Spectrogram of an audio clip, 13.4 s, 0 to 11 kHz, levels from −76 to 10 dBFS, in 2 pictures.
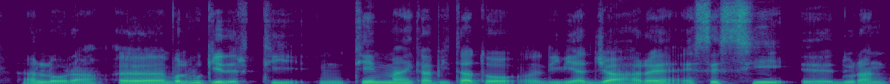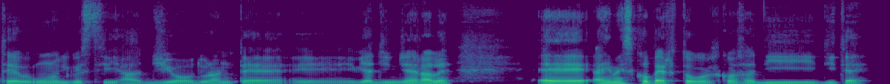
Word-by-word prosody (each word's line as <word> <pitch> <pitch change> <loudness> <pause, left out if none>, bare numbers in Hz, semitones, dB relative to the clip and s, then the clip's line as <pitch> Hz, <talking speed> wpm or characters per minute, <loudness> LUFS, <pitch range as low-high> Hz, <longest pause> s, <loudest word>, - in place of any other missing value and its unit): Allora, 70 0 0
uhm, 85 -2 +5
volevo - - +1
chiederti: 75 -1 -2
mhmm, 85 -3 -6
ti 135 - +1
è - - +5
mai 120 -7 +2
capitato, 85 -2 +1
uhm, 75 - -5
di 75 +2 -7
viaggiare? 75 +3 +2
E, - - -5
se 120 +6 0
sì, 145 +5 -1
ehm, 85 -4 -3
durante 85 +1 -1
uno 80 +1 -1
di 80 - -4
questi 80 -1 -6
viaggi 70 +3 -6
o 70 -2 -1
durante, 70 -1 -3
ehm, 70 -1 -9
i - - -9
viaggi 75 0 -1
in 75 - -3
generale, 80 -1 +2 0.6
ehm, 85 -2 +6
hai 110 - +2
mai 125 +1 +3
scoperto - - +3
qualcosa 80 0 -1
di 80 -1 -3
di 85 -1 -6
te? - - -1
80 Hz, 160 wpm, -26 LUFS, 75-85 Hz, 0.6 s, ehm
